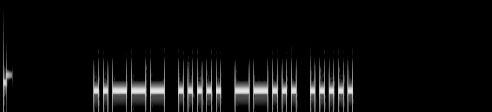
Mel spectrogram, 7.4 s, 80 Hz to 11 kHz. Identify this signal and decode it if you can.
Morse code, heard as a keyed tone, about 17 wpm, 700 Hz. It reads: 2575
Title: Numbers - 4-Digit 17wpm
